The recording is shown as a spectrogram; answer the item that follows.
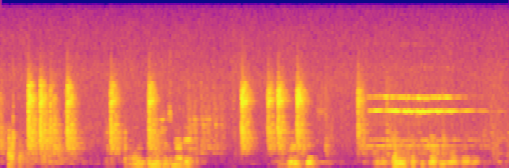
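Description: Quiet spoken dialogue. About three-quarters of the way in, a steady high ringing tone of several pitches joins it and runs under the voices.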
